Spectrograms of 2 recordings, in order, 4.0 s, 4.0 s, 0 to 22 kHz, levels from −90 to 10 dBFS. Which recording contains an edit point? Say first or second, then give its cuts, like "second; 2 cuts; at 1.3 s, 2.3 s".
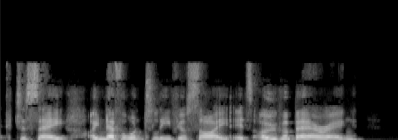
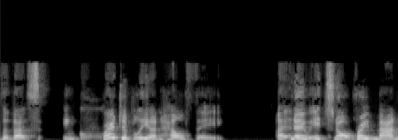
second; 1 cut; at 2.9 s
